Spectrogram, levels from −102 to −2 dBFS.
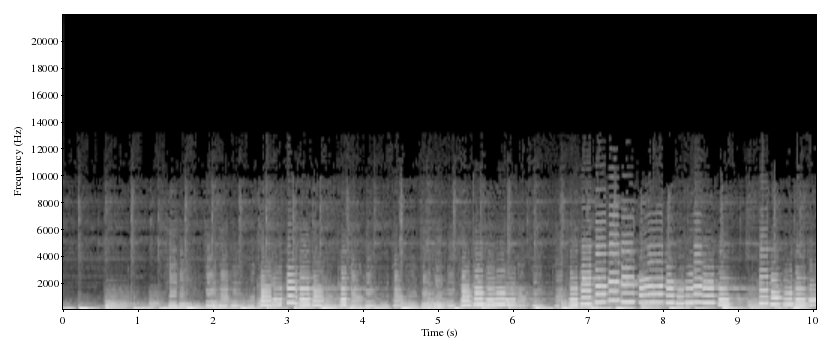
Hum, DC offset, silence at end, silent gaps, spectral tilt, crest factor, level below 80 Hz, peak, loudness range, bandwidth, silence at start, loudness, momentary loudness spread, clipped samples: none; under 0.1%; 0 s; none; -7 dB/octave; 14 dB; -30 dBFS; -6 dBFS; 2 LU; 9.8 kHz; 0 s; -19 LUFS; 7 LU; under 0.1%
